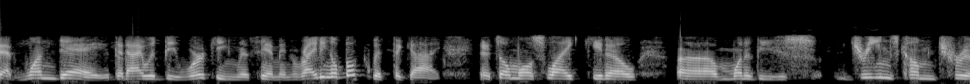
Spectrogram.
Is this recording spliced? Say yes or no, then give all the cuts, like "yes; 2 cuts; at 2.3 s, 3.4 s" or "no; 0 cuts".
no; 0 cuts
